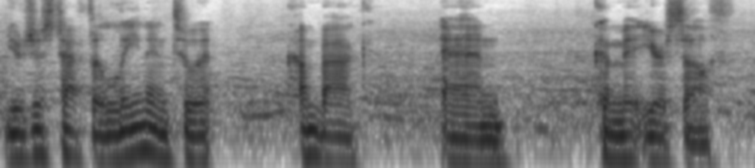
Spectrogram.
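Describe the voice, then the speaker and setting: A man playing a stoic, patient adviser in a fantasy tabletop game, speaking in a measured, encouraging way. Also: sits low, steady tone, a crowd in the background, rough recording. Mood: calm, encouraging. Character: patient, stoic, large blue-skinned robed male adviser. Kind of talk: improvised tabletop roleplay dialogue.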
